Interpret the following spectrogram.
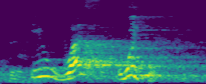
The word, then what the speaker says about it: يوسوس: يوسوس ওয়ার উচ্চারণ হবে উই উইসু, ইউওয়াসওয়িসু, হ্যাঁ, ইউওয়াসওয়িসু ফি, في এখানে এখানে সুদুরিন নাস, সুদুরিন নাস।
